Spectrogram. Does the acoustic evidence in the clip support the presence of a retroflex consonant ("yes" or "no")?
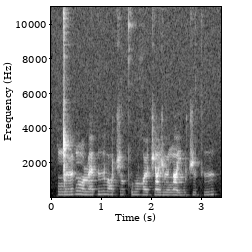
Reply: no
